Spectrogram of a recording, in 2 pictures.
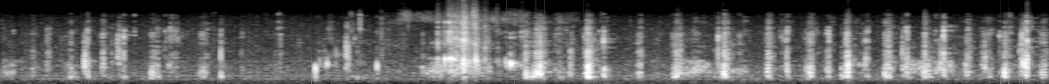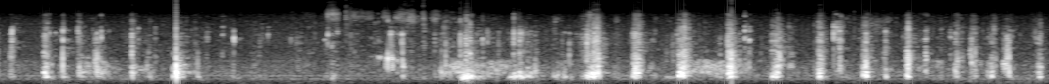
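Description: Biting and chewing a breaded chicken nugget: a steady run of crisp little clicks and crunches, heaviest about four seconds in and again around fifteen seconds.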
